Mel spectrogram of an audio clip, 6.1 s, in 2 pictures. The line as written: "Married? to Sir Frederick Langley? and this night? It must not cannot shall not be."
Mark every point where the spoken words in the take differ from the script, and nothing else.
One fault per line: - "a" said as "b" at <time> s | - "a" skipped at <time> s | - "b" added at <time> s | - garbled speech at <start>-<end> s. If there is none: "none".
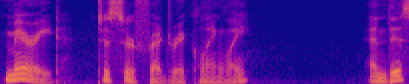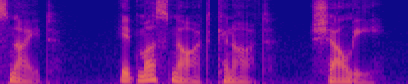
- "not" skipped at 5.7 s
